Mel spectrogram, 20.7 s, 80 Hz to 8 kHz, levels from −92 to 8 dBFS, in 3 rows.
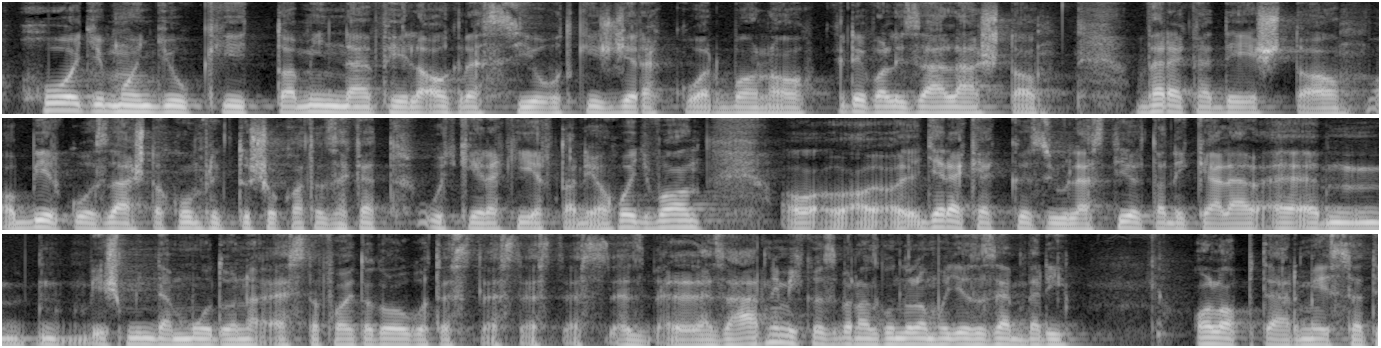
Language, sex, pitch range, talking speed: Hungarian, male, 105-120 Hz, 150 wpm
